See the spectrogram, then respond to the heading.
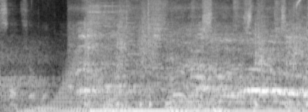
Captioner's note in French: acclamations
